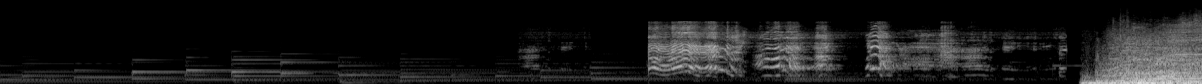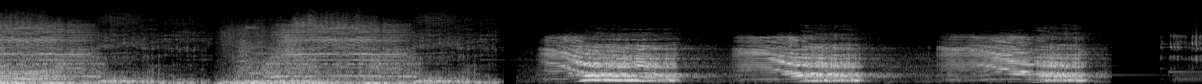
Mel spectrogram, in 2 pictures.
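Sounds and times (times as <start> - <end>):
deer calls: 6.5 - 10.7
dinosaur roars: 10.9 - 23.1.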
